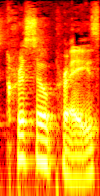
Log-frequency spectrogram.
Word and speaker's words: Chrysoprase: I'm using the soft flex wire, and this color is Chrysoprase, I believe is how it's pronounced.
